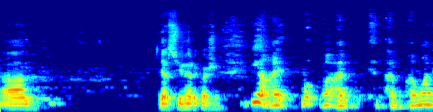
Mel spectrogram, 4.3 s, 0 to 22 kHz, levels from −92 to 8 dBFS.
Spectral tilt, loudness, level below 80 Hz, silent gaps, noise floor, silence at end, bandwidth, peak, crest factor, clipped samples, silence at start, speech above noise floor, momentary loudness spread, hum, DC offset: -8 dB/octave; -23 LUFS; -74 dBFS; none; -71 dBFS; 0 s; 11 kHz; -6 dBFS; 18 dB; under 0.1%; 0 s; 49 dB; 16 LU; none; under 0.1%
